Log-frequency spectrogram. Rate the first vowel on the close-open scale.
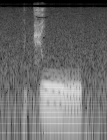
close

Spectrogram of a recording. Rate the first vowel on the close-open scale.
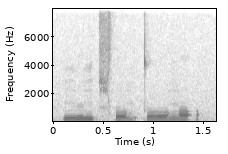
close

